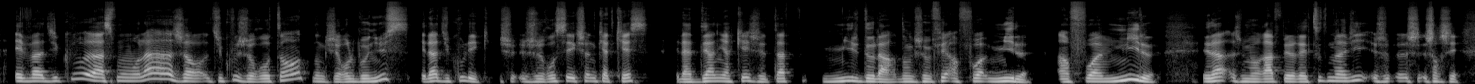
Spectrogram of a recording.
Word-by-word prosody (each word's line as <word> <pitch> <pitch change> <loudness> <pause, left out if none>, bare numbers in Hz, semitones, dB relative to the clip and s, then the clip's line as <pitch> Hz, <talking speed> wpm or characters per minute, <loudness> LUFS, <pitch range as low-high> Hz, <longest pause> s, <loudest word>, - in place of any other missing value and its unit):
et 155 - +4
bah 150 0 +2
du 150 +2 -4
coup 255 - -7
à 170 -8 +5
ce 155 +2 -2
moment 160 -1 -2
là 250 +2 +3
genre, 145 -4 -1
du 145 +2 -5
coup 175 +8 -7
je 135 -7 -1
retente 160 - -1
donc 135 -3 -4
j'ai 125 +2 -3
re 125 +2 0
le 130 - 0
bonus. 140 - 0
Et 130 - -2
là 155 - +5
du 140 -1 -5
coup 175 +6 -7
les 145 -6 +1
c - - -17
je 135 +2 -7
je 130 -1 -3
re 135 +3 -1
sélectionne 150 0 0
4 140 -1 -1
caisses 155 +1 -1 0.2
et - - -7
la 120 - +3
dernière 145 +3 +1
caisse 160 -3 -2
je 130 - -3
tape 140 +3 -2 0.3
1000$ 135 -4 +1
donc 130 0 -1
je 120 - -3
me - - 0
fais 150 +7 -1
un 150 - -4
fois 145 +3 -1
1000, 135 -6 +2 0.2
un 125 - +2
fois 135 +3 +1
1000. 150 - +4 0.4
Et 140 - +4
là 170 +2 +4
je 135 -2 -3
me 130 - +1
rappellerai 130 0 +2
toute 160 +6 -5
ma 155 -2 +2
vie, 190 +6 -2
je 135 -1 -3
je 155 -1 -4
je 150 - -5
genre 135 0 0
j'ai 125 0 -2
140 Hz, 245 wpm, -24 LUFS, 130-155 Hz, 0.4 s, à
